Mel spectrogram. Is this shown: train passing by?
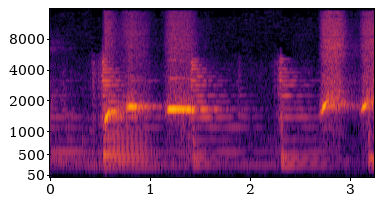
no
